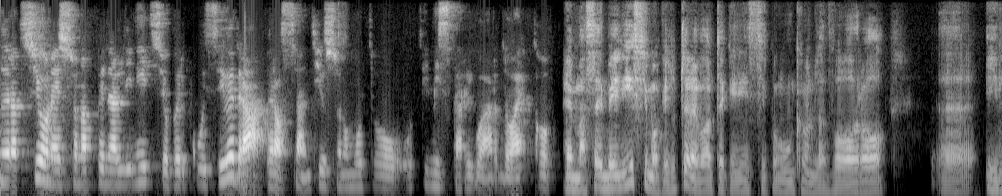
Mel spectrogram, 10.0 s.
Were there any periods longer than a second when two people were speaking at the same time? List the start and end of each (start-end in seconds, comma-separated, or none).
none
